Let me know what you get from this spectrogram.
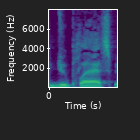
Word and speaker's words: Duplass: I say Duplass because the final syllable is ass, A-S-S.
